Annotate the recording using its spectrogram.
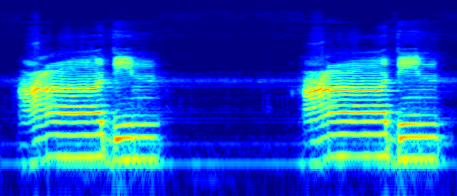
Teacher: الف مدہ ہے، الف سے پہلے زبر آ گیا تو الف ایک الف کے برابر لمبا کیا جائے گا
